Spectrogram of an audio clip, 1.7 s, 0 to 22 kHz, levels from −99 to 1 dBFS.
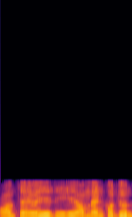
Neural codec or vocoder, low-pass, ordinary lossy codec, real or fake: codec, 16 kHz, 0.3 kbps, FocalCodec; 3.6 kHz; none; fake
